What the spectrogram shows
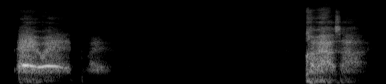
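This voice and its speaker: Extremely high in pitch, the voice is a put-on character. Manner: eerie, beckoning.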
